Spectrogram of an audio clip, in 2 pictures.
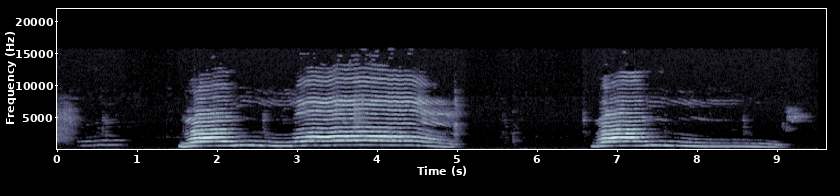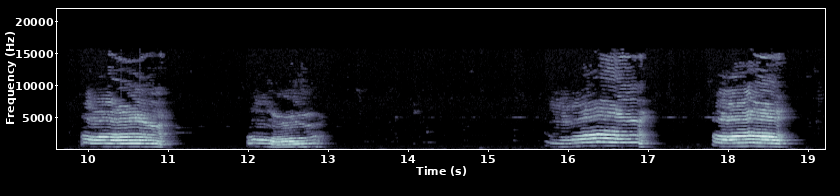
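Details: Male domestic cats Snowy and Milo meowing: two long wavering wails of about three seconds open the sequence, followed by shorter, rising-then-falling meows in quick pairs, all rich in harmonics, with silence between.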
